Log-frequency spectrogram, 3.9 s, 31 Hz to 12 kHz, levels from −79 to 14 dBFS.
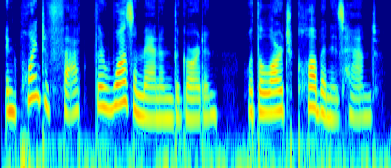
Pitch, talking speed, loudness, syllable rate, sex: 230 Hz, 275 wpm, -19 LUFS, 6.1 syllables/s, female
